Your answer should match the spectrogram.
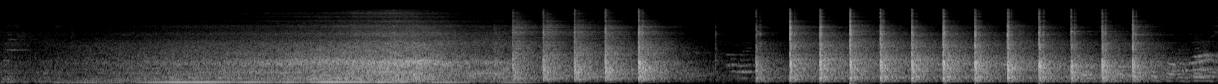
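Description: Hammer blows on sheet metal at a workbench, sharp and ringing. A few strikes come about five seconds in, then after a short pause a steady run of about four blows a second. Before the hammering there is a low hum and a swelling rush of noise.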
